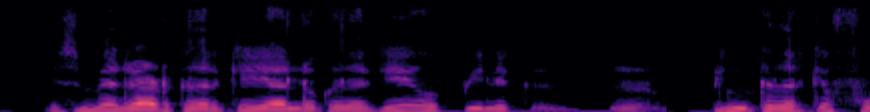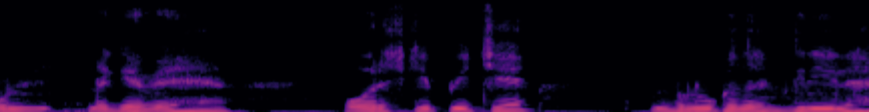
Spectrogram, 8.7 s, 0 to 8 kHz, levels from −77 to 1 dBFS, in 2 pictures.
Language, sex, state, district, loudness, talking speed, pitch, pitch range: Hindi, male, Uttar Pradesh, Muzaffarnagar, -38 LUFS, 170 wpm, 160 Hz, 155-165 Hz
